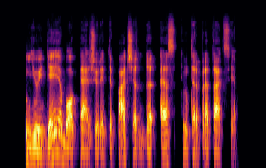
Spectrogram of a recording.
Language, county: Lithuanian, Kaunas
